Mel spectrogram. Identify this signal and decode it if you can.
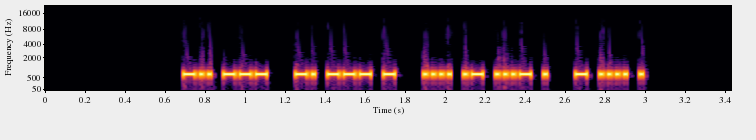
Morse code, heard as a keyed tone, about 59 wpm, 700 Hz. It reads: DO NOT HAVE THE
